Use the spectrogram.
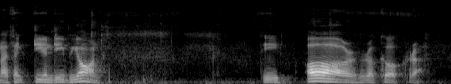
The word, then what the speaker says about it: Aarakocra: Aarakocra. That's how you pronounce it. It even says so on, I think, D&D Beyond. The Aarakocra. You gotta say the A as if you're saying happy.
